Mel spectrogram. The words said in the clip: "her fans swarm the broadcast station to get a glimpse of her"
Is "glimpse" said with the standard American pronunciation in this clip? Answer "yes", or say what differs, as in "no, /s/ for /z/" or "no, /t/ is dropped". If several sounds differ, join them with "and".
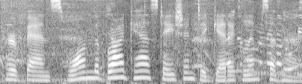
yes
